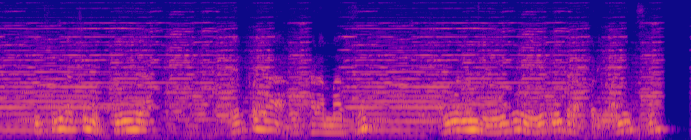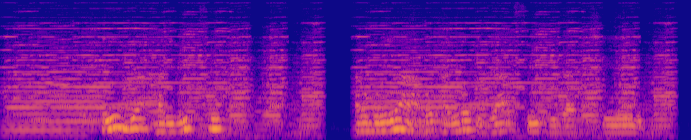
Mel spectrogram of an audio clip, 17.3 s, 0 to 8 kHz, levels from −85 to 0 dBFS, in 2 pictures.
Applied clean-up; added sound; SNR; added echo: none; Organ; 5 dB; reverberation time 0.4 s.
